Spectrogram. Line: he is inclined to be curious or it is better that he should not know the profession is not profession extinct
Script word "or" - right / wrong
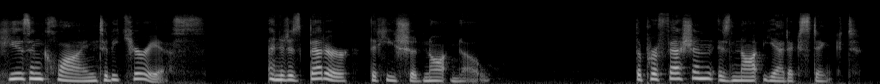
wrong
